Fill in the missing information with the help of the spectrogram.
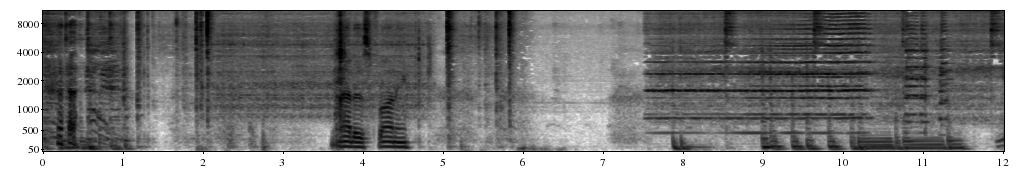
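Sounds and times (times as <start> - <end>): rap music from cassette: 0.0 - 4.7, 7.7 - 12.0.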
